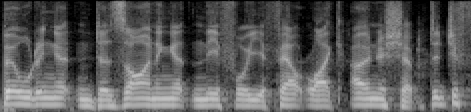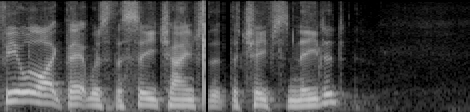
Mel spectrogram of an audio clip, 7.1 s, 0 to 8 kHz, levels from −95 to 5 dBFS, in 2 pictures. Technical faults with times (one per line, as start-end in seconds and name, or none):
5.03-5.08 wireless microphone squelch dropout
5.20-5.26 short concealed packet loss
